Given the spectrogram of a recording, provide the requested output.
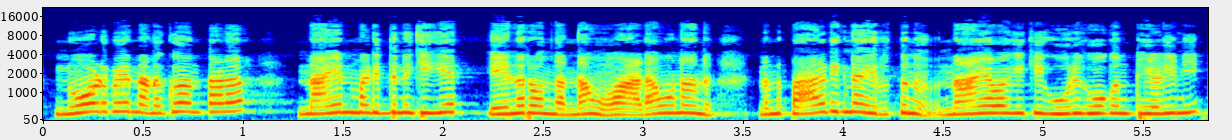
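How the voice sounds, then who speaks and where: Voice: high voice, rapid-fire, fairly bright tone, voice pushed down. Cartoon mother-in-law: whining, defensive old woman, voiced by the same performer. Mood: complaining. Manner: complaining, defensive.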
